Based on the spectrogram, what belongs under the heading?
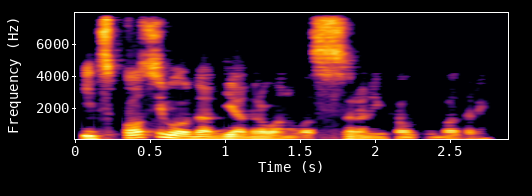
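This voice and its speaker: A man's voice: fairly low pitch, expressive, fast, darkish tone, breathy edge, low-quality recording. A man streaming while he paints, chatting casually and rambling in a self-deprecating way on a wireless lapel mic. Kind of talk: casual chat on a live stream. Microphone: wireless lapel microphone.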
